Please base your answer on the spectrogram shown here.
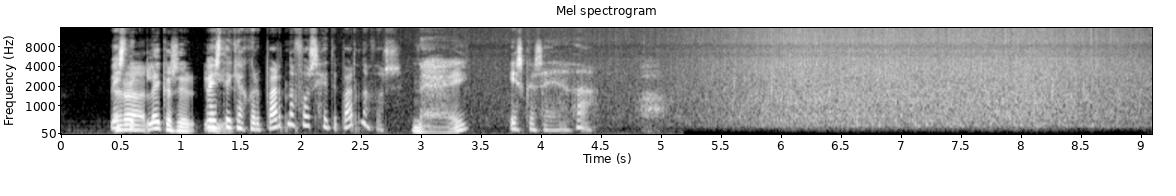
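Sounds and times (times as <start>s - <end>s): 
speech: 0.4s - 5.0s
waterfall rushing: 4.8s - 9.0s.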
